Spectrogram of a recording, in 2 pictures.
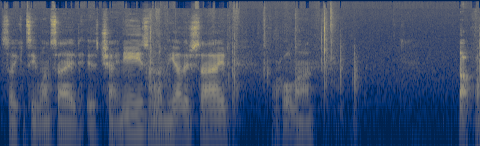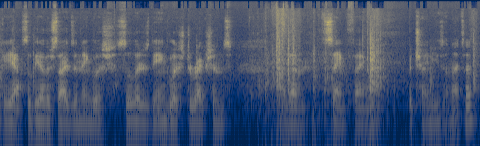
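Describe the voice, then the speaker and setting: A man giving casual unboxing narration as a product reviewer, explaining things in a measured, step-by-step way. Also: on the low side, steady tone. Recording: faint background hiss.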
